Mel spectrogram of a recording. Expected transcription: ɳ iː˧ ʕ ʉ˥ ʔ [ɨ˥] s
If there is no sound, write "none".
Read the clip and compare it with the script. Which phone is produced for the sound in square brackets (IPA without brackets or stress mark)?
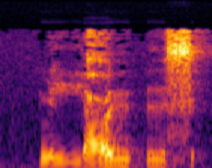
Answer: ɨ˥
